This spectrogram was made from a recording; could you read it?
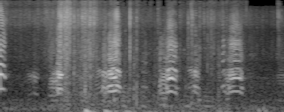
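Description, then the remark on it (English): Large urban geese at their nests honk loudly as the nests are raided: four harsh, nasal calls spaced in an uneven rhythm against faint outdoor background noise. “Disturbing the birds can be dangerous. They're very large and unafraid of people.”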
